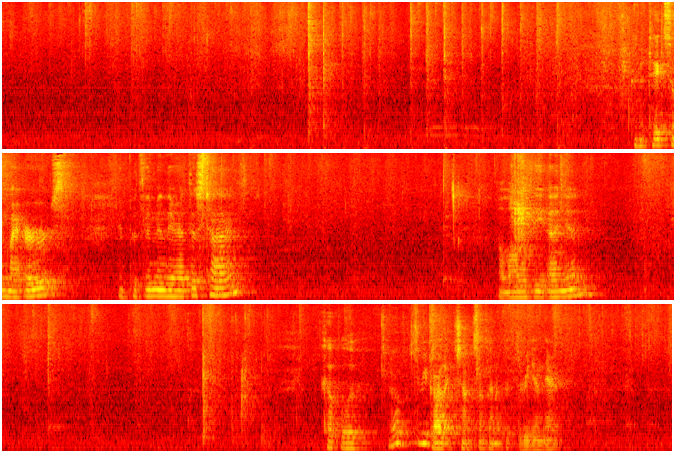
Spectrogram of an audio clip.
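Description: A plastic sheet crinkles as a raw chicken is handled.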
